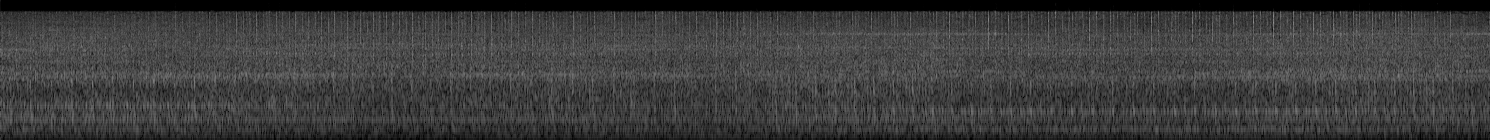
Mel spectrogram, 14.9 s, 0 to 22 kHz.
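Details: 2007 Dodge Charger 3.5 V6 petrol at idle with a light, fairly quick ticking knock, about two or three a second; oil level correct; owner suspects lifters or rocker arms, unconfirmed.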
